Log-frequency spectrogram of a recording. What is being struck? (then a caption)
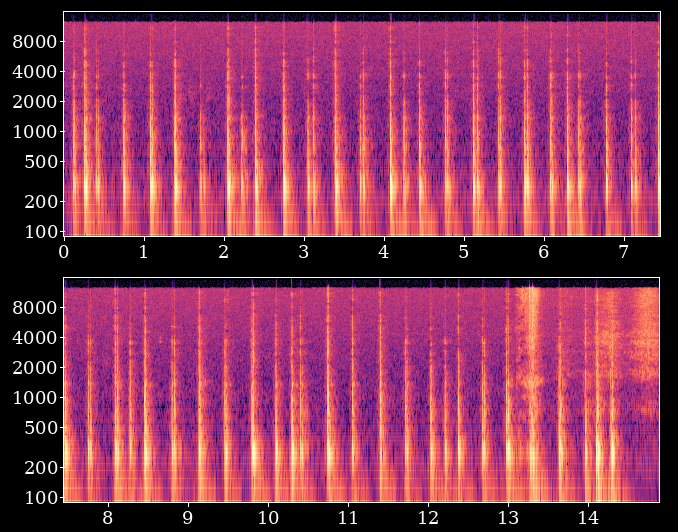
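Wooden desktop. Fingertips of both hands tap quickly on a large, solid wooden desktop close to the microphone, about fifty dry, short knocks in an uneven rhythm. Each tap has a warm, hollow low-mid tone with almost no ring, and a brief bright hiss rises under the taps near the end.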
